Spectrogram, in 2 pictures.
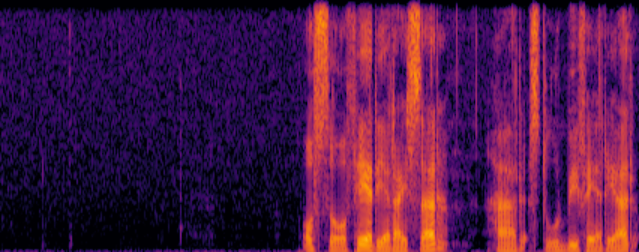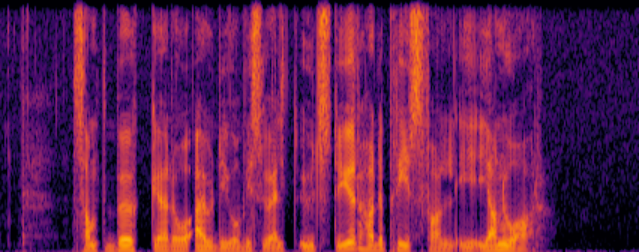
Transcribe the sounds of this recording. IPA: ˈɔsɔ ˈfeːɾɪəˌʁæɪsəɾ ˈhæːɾ ˈstuːɾˌbyːˌfɛɾɪˌeːɾ ˈsɑmt ˈbøːkəɾ ˈoː ˈɑʉdɪʊʋɪsʉˌɛlt ˈʉːtˌstyːɾ ˈhɑdə ˈpɾiːsfɑl ˈiː jɑnʉˈɑːɾ

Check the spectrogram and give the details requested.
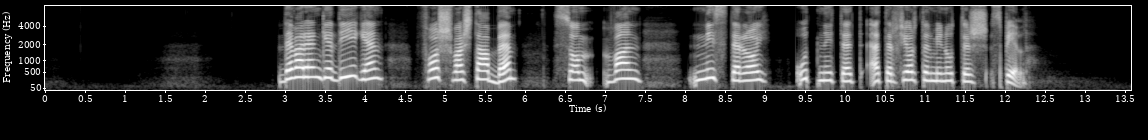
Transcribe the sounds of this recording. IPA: ˈdeː ˈʋɑːɾ ˈeːn ɡɛˈdiːɡən ˈfɔʃʋɑːˌʃtɑbə ˈsɔm ˈʋɑn ˈnɪstəɾɔʏ ˈʉːtˌnʏtət ˈʔɛtəɾ ˈfjʊɾtən mɪˈnʉtəʃ ˈspɪl

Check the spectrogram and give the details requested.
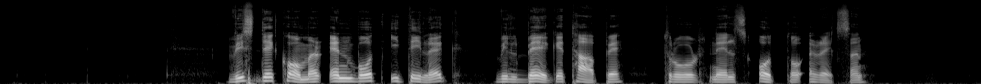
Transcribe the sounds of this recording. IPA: ˈʋɪs ˈdeː ˈkɔməɾ ˈeːn ˈboːt ˈiː ˈtɪˌlɛɡ ˈʋɪl ˈbɛɡə ˈtɑːpə ˈtɾuːɾ ˈnɪlˌsʊtʊ ˈeːɾɪksən

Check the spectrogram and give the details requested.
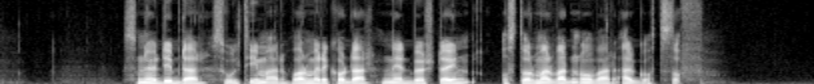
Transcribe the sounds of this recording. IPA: ˈsnøːˌdʏbdəɹ ˈsuːlˌtiːməɾ ˈʋɑɹməɾɛˌkɔɖəɾ ˈneːdˌbøːˌʃdœʏn ˈʔoː ˈstɔɹməɹ ˈʋæɖɳ̩ ˈoːʋəɾ ˈʔæːɹ ˈɡɔt ˈstɔf

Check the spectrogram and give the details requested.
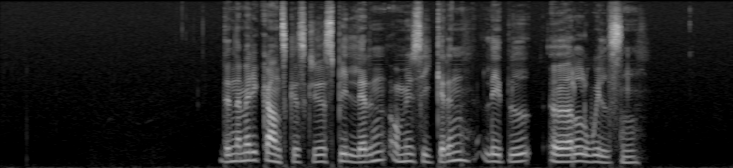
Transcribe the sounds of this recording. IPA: ˈdɛn ɑməɾɪˈkɑːnskə ˌskʉːəˈspɪləɾn̩ ˈoː mʉˈsiːkəɾən ˈlɪtl̩ ˈøːɭ ˈwɪlsn̩

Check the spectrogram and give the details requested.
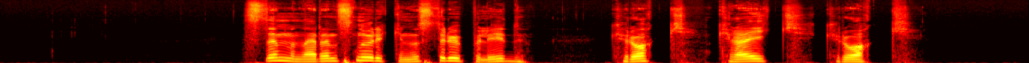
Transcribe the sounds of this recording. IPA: ˈstɛmən ˈæːɾ ˈeːn ˈsnʊɾkənə ˈstɾʉːpəˌlyːd ˌkɾʊˈɑk ˈkɾæɪk ˌkɾʊˈɑk

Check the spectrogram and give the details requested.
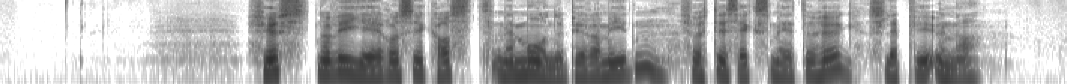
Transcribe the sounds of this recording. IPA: ˈfʏst ˈnɔ ˈʋiː ˈjæːʁ ˈɔs ˈiː ˈkɑst ˈmeː ˈmoːnəpʏʁɑˌmiːdn̩ fœʁtɪˈsɛks ˈmeːtəʁ ˈhøːɡ ˈslɛp ˈʋiː ˈʉnɑ

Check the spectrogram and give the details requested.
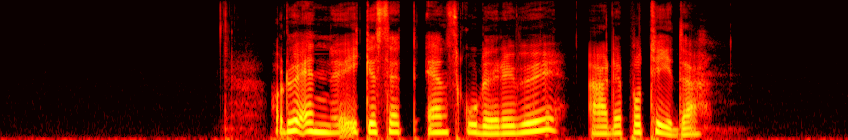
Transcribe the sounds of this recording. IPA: ˈhɑː ˈdʉː ˈɛnʉ ˈɪkə ˈsɛt ˈeːn ˈskuːləɾɛˌʋyː ˈæː ˈɖeː ˈpoː ˈtiːdə

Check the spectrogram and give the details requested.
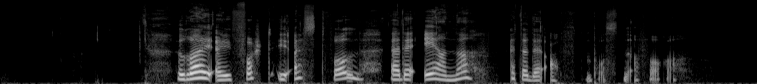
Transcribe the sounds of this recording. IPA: ˈʁɑʉœʏ ˈfɔʈ ˈiː ˈœstˌfɔl ˈæː ˈɖeː ˈʔeːnə ˈɛtə ˈdeː ˈʔɑftn̩ˌpɔstn̩ æˈfɑːʁəʁ

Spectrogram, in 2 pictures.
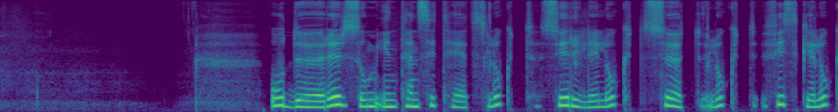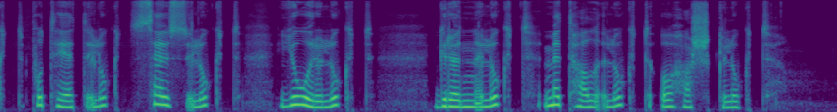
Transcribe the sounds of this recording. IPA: uːˈdøːɾəɾ ˈsʊm ɪntɛnsɪˈteːtˌslʊkt ˈsʏɾlɪˌlʊkt ˈsøːtˌlʊkt ˈfɪskəˌlʊkt pʊˈteːtˌlʊkt ˈsɑʉˌslʊkt ˈjuːɾˌlʊkt ˈɡɾœnˌlʊkt mɛˈtɑlˌlʊkt ˈoː ˈhɑʃˌklʊkt

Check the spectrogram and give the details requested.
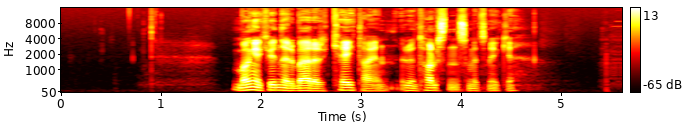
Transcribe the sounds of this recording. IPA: ˈmɑŋə ˈkʋɪnəɾ ˈbæːɾəɾ ˈkeɪtɑɪˌeːn ˈɾʉnt ˈhɑlsn̩ sm̩ ˈɛt ˈsmʏkə

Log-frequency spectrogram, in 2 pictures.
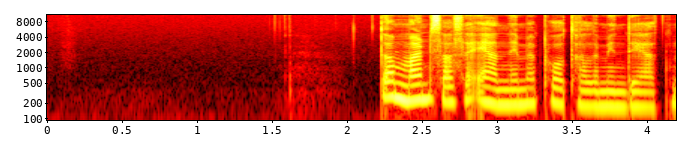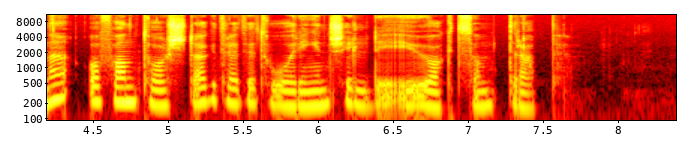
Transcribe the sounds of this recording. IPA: ˈdɔməɳ ˈsɑː ˈsɛ ˈeːnɪ ˈmeː ˈpoːˌtɑːləmʏndɪˌheːtn̩ə ˈoː ˈfɑn ˈtoːˌʃtɑːɡ tɾɛtɪˈtuːˌoːɾɪŋən ˈʃʏldɪ ˈiː ʉˈɑktsɔmt ˈdɾɑːp

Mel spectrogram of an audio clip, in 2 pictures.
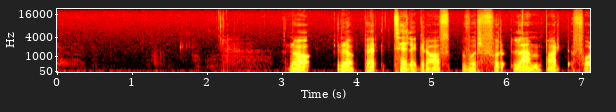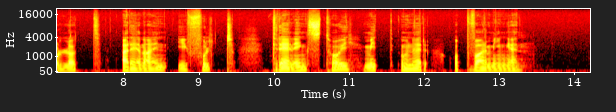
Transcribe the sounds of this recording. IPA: ˈnoː ˈʔɾøːpəɾ ˈtɛləˌɡɾɑːf ˈʋʊɾfɔɾ ˈʔlæːmpəɖ fɔˈɭuːt ɑˈɾeːnɑən ˈiː ˈfʉʎt ˈtɾeːnɪŋˌstœʏ ˈmɪt ˈʉnəɾ ˈɔˌpʋɑɾmɪŋən

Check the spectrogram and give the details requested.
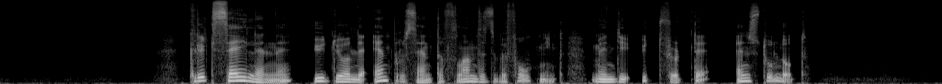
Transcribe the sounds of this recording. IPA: ˈkɾɪkˌseɪlæɳə ˈʉːtjuːɾə ˈeːn pɾʊˈsɛnt ˈɑf ˈlɑndəs bəˈfɔlknɪŋɡ ˈmɛn ˈdiː ˈʉːtˌføːʈə ˈeːn ˈstuːɾˌdoːd

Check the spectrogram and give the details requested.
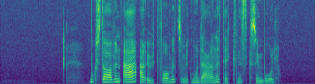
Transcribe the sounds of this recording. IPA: bʊkˈstɑːʋən ˈæː ˈæːʁ ˈʉːtˌfɔʁmət ˈsɔm ˈɛt mʊˈdæʁnə ˈtɛknɪsk sʏmˈbuːl

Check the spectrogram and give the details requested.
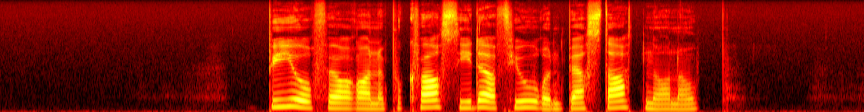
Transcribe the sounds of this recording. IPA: ˈbyːuːʁˌføːʁ̩ɑnə ˈpoː ˈkʋɑːʁ ˈsiːdə ˈɑːʋ ˈfjuːʁən ˈbæːʁ ˈstɑːtn̩ ˈɔʁnɑ ˈʊp

